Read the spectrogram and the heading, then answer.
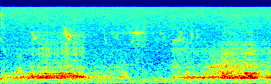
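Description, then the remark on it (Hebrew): Muffled, whooshing static from a fetal Doppler monitor, used to listen for a fetus's heartbeat during a prenatal examination, sweeps in two long swells separated by a brief dip, a low rumbling hiss with no clear heartbeat rhythm. Nobody speaks. “זה מכשיר הדופלר שלי, איתו אני שומעת את הדופק של העובר.”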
